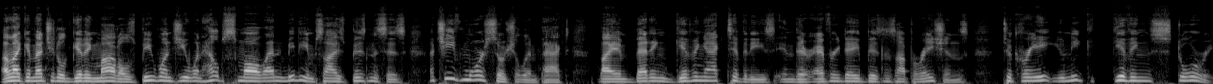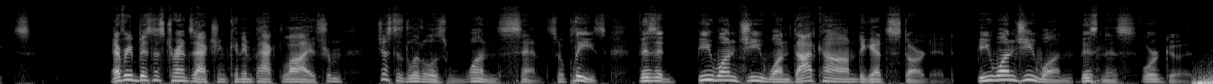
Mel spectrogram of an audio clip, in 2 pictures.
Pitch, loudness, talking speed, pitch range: 145 Hz, -27 LUFS, 130 wpm, 115-170 Hz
